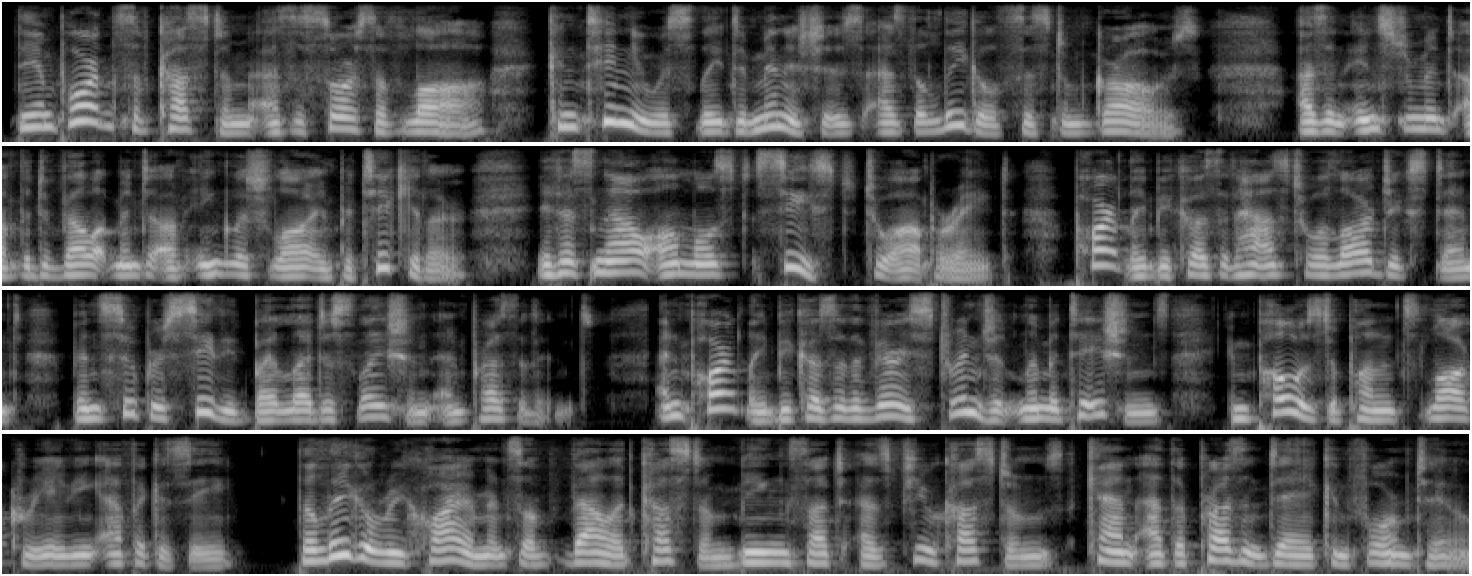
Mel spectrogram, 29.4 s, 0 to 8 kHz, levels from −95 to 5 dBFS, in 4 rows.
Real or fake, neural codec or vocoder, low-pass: fake; autoencoder, 48 kHz, 128 numbers a frame, DAC-VAE, trained on Japanese speech; 7.2 kHz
